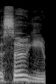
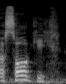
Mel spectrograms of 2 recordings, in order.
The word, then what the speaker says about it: Asogi: Sorry, I know I'm also Japanese, but my English accent trumps my Japanese accent, so I'll pronounce him Mr. Osogi rather than Mr. Asogi.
